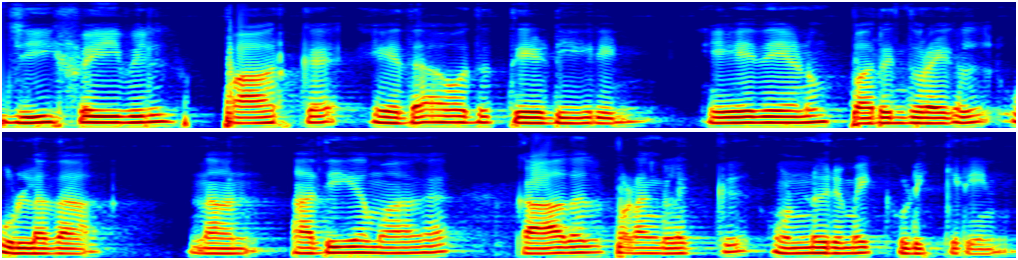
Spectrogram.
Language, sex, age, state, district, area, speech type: Tamil, male, 18-30, Tamil Nadu, Tiruppur, urban, read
